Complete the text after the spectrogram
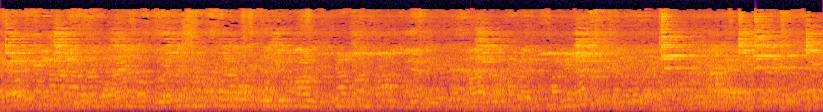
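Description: A crowd of men and women chatter and call out nearby.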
